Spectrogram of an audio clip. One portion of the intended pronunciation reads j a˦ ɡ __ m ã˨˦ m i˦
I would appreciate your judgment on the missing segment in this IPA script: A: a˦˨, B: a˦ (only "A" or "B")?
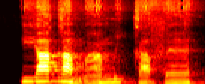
A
